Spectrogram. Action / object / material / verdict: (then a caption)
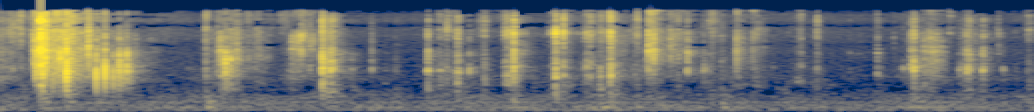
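scrape / bar of soap scraped with a metal blade / soap / none. A solid, dry green soap bar is held in the fingers while a metal utility blade scrapes and slices thin, crunchy layers off its surface. A loud, bright crackling scrape opens the clip, followed by a series of shorter, quieter crisp crunches with brief silences between them.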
